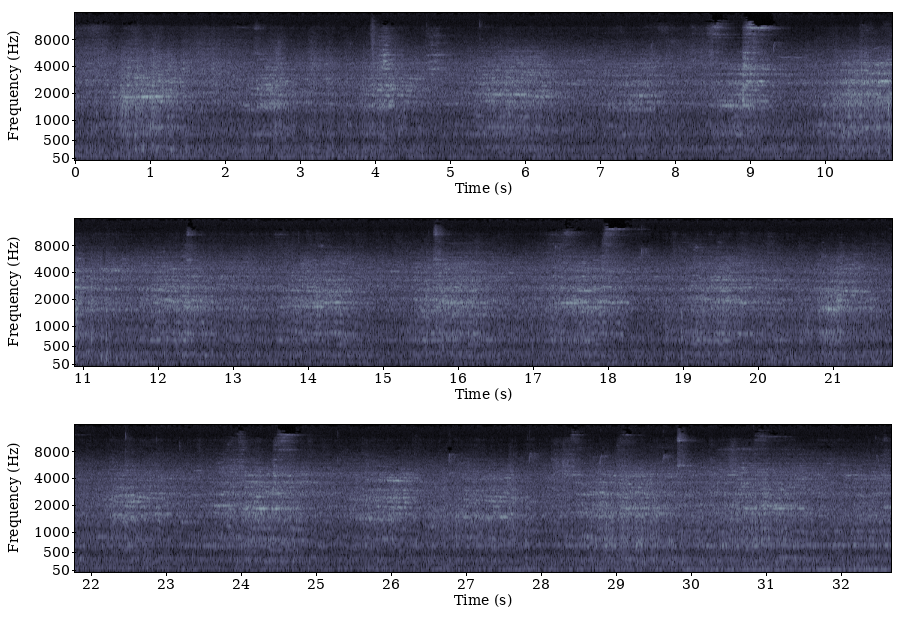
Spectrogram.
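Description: Freight train of double-stack container cars rolling past with a steady rumble and a rhythmic clatter from the wheels, repeating about every one and a half to two seconds.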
